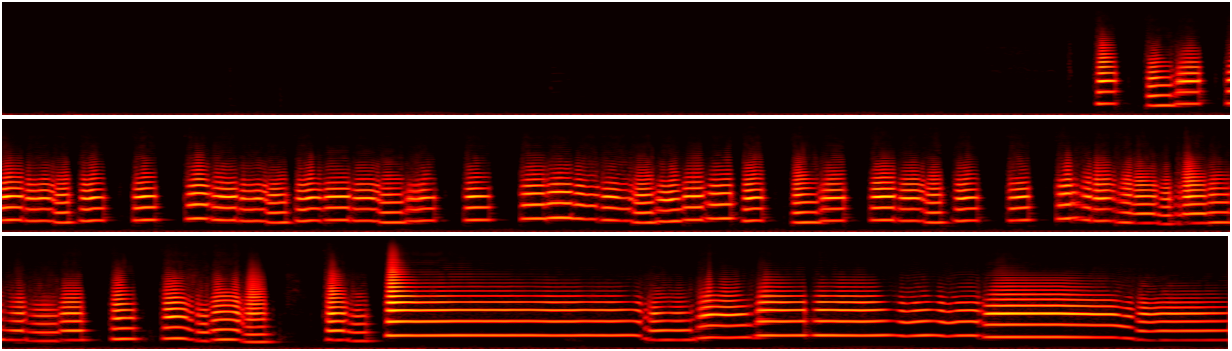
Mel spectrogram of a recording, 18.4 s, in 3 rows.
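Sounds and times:
trumpet: 5.4s - 18.4s.

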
